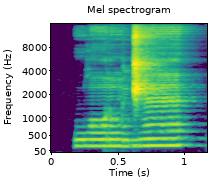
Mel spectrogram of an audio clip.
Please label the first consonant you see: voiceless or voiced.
voiced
